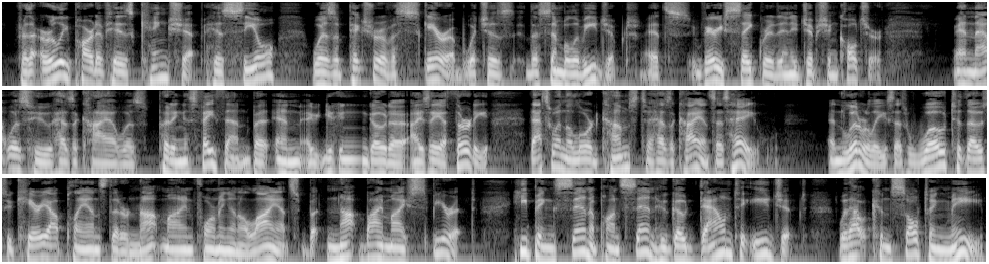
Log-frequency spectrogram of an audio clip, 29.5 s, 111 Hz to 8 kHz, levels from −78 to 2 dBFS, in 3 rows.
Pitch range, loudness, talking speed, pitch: 105-135 Hz, -15 LUFS, 185 wpm, 120 Hz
